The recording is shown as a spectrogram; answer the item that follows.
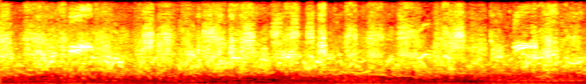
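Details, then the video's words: Pet budgerigars chirping in a lively group, overlapping high tweets and warbling chatter, with a few clear whistled notes rising above the flock noise. "Budgies Chirping Sound"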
